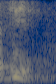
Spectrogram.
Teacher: يقرأها بالإمالة الهاء يميلها هي والياء يميلها يي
